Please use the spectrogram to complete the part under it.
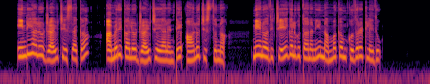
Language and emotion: Telugu, fearful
